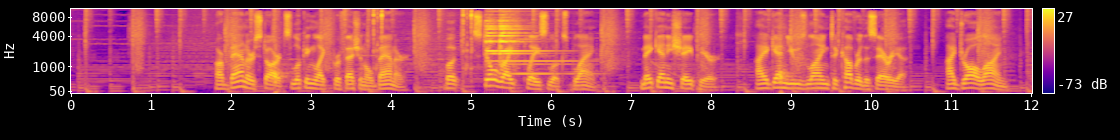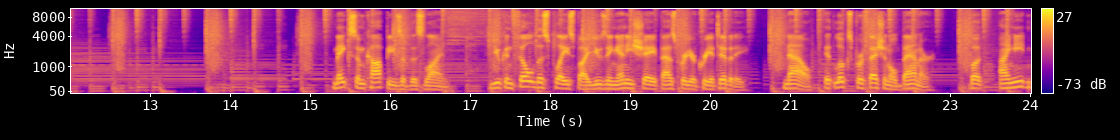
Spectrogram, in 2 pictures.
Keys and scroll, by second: 13.2 Return, 15.0 Return.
